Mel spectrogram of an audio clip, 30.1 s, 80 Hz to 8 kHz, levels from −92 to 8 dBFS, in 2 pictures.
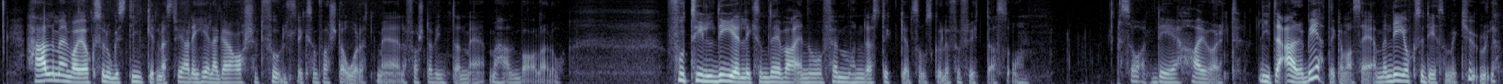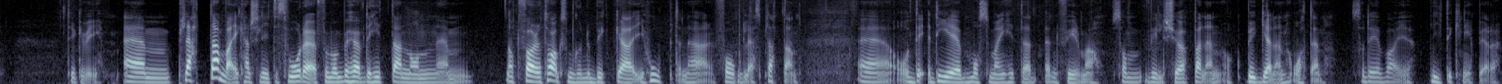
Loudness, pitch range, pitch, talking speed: -23 LUFS, 150-180 Hz, 160 Hz, 200 wpm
